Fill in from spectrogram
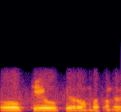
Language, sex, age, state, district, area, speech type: Tamil, male, 18-30, Tamil Nadu, Sivaganga, rural, conversation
